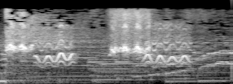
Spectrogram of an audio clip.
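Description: Cartoon background music with a snoring sound effect from a sleeping cat: a short rasping intake followed by a warbling whistle on the out-breath, repeating about once a second.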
